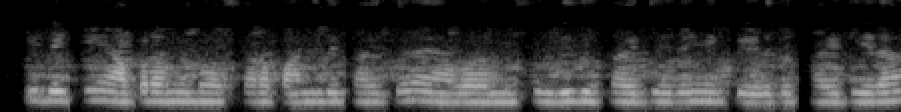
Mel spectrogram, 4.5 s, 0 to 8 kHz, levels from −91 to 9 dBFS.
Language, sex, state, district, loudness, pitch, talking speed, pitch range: Hindi, female, Uttar Pradesh, Jalaun, -30 LUFS, 200 Hz, 305 wpm, 195-205 Hz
